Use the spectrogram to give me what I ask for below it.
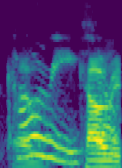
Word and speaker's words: cowrie: Curry, so you'll see these shells here, cowrie shells. Cowrie shells, yeah. Okay, we call them, okay. So how do you say it? Cowrie shells. Cowrie, yeah, it was actually a Senegalese man.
